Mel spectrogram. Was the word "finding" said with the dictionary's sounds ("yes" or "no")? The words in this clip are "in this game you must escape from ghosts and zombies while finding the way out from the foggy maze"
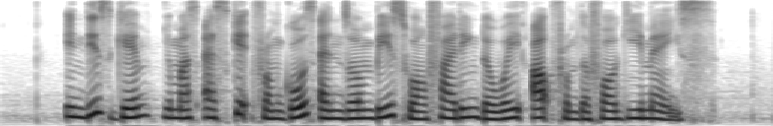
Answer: no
